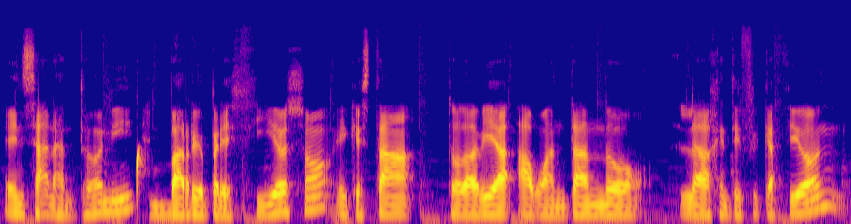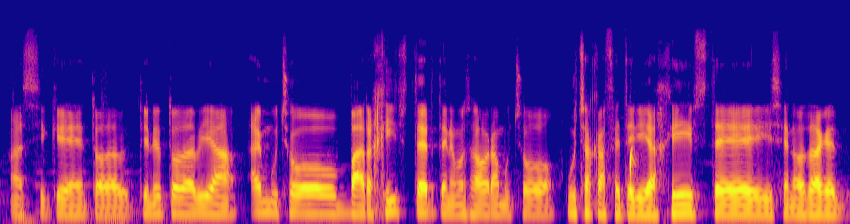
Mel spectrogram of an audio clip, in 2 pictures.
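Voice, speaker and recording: Madrid guy in his 40s rambling through a q&a, clean smooth voice, average pitch. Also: steady tone, normal speed, few pauses, faint music behind. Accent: Madrid Spanish. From Madrid, Spain. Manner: rambling, chatty, with frequent restarts and asides. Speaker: YouTuber answering viewer questions. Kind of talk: casual Q&A chat.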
